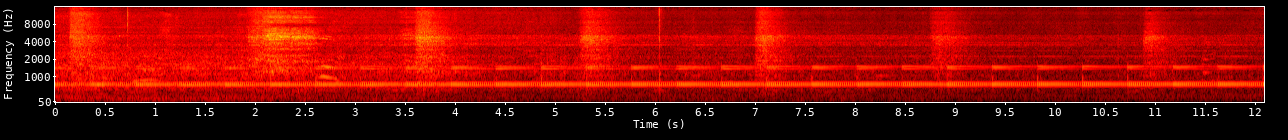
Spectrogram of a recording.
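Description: C12 steam tank locomotive chuffing slowly as it pulls away, one exhaust beat about every one and a half to two seconds, growing fainter. Under it a level-crossing alarm rings on steadily, a constant tone pulsing about twice a second.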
